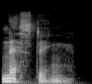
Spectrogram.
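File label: "nesting", British English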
